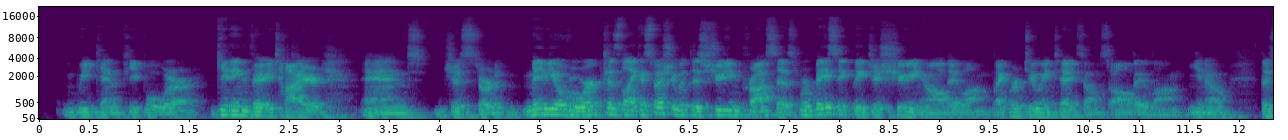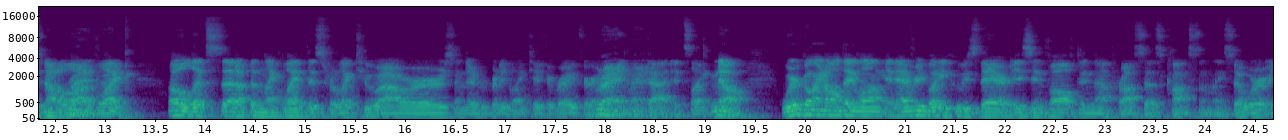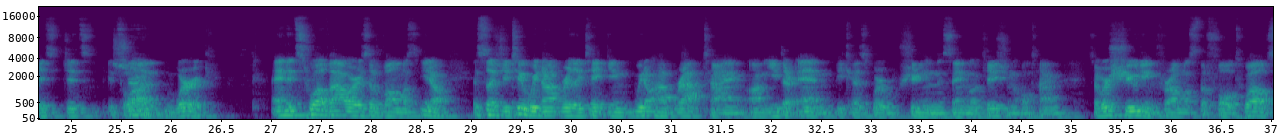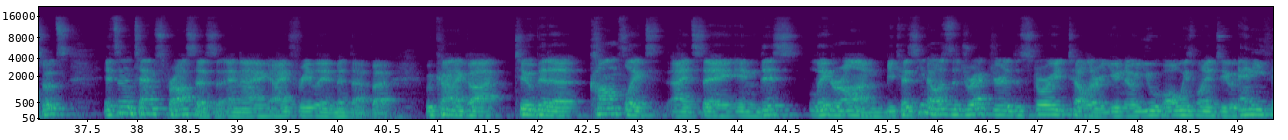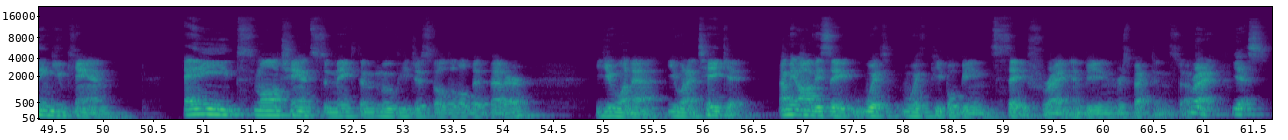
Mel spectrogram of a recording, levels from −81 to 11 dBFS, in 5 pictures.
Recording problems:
off-mic speech; far
room echo; slight; dies away in 0.4 s

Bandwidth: 16 kHz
